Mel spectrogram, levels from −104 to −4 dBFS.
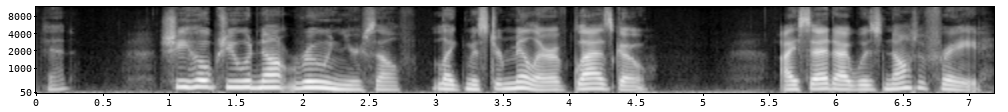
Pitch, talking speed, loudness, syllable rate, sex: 190 Hz, 165 wpm, -16 LUFS, 4.6 syllables/s, female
